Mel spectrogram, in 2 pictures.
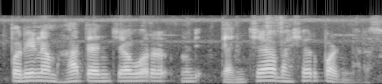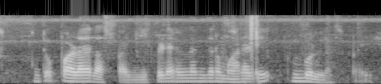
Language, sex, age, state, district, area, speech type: Marathi, male, 18-30, Maharashtra, Ratnagiri, rural, spontaneous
